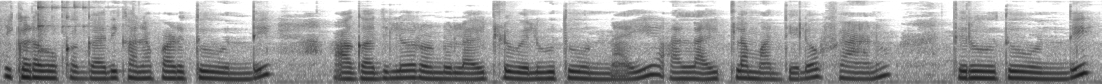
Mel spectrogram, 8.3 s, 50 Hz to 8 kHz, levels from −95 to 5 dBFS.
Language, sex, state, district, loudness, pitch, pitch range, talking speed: Telugu, female, Telangana, Mahabubabad, -15 LUFS, 190 Hz, 175-200 Hz, 125 wpm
